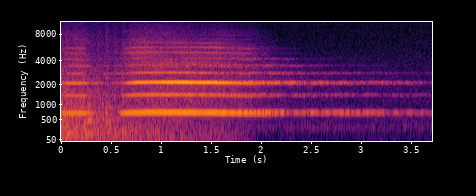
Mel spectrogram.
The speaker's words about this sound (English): It was then 11:22 that the fast, non-stopping goods train to Manchester and Liverpool came through, hitting them both where they stood.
